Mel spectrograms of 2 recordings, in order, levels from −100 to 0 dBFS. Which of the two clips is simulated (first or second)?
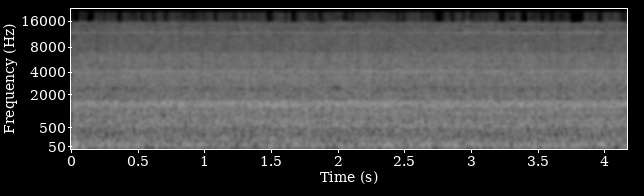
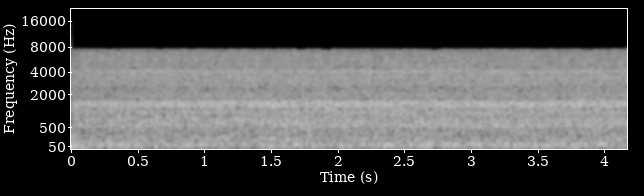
first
